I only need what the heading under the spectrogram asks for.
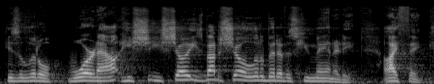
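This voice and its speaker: A man's voice: a little high, lively intonation, fast talker, fairly bright tone. A man preaching a sermon in a casual, conversational way, often restarting his sentences with fillers. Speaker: pastor. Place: church sanctuary. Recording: reverberant church hall.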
